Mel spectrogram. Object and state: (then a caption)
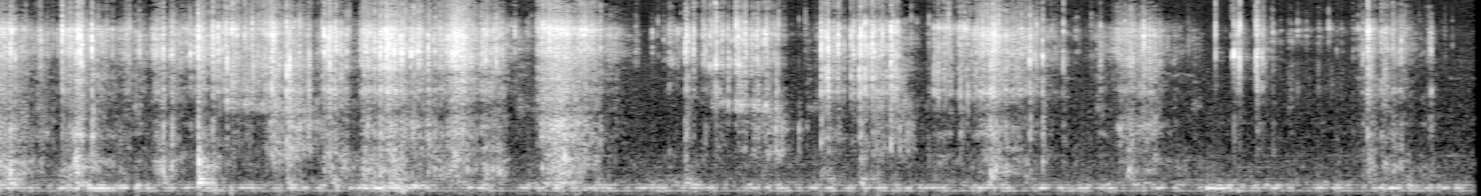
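Dry soap curls crushed. Light green dry soap curls and flakes are crushed in the hand with fingertips and long French-manicured nails over a pink surface. Dense, bright crackling and crunching come in repeated bursts with brief pauses, over a faint steady low hum.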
